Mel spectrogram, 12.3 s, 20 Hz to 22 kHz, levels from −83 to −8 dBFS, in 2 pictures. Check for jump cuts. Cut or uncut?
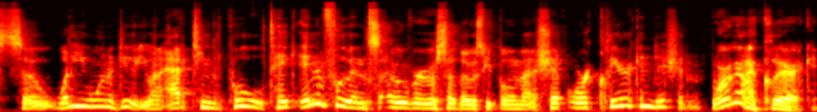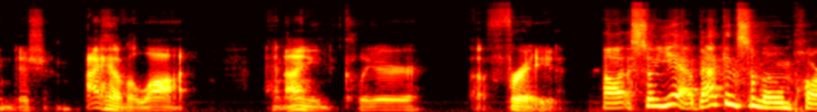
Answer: uncut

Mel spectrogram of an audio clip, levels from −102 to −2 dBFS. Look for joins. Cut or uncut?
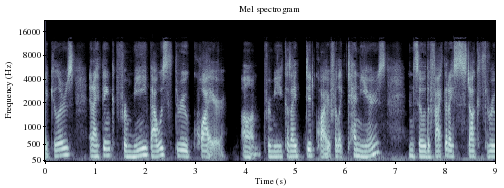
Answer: uncut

